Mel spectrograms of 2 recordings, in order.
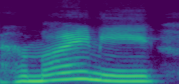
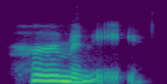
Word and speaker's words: Hermione: for the first time I thought Hermione was pronounced hermony hey I read audio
